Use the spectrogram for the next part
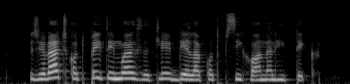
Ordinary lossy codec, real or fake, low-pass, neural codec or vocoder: none; fake; none; codec, 24 kHz, 0.9 kbps, WavTokenizer, medium speech release version 2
